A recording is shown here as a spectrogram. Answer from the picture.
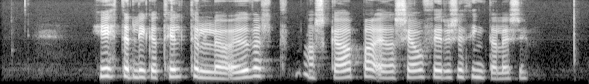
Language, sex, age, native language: Icelandic, female, 30-39, Icelandic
